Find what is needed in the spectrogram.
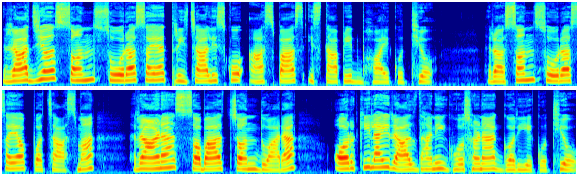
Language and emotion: Nepali, neutral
